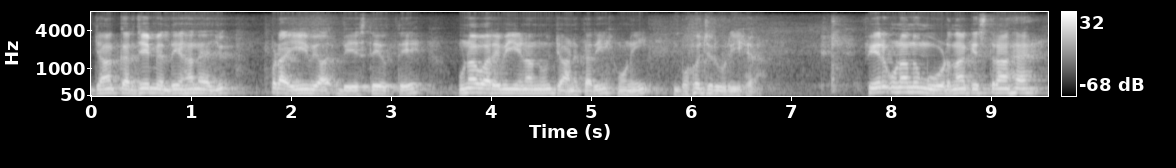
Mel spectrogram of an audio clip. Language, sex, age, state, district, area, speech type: Punjabi, male, 45-60, Punjab, Jalandhar, urban, spontaneous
